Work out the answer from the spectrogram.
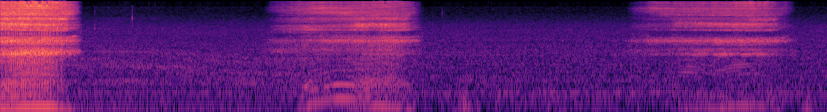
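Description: Three slow, rasping, fluttering breaths with quiet pauses between, about eight breaths a minute: snoring during sleep.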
